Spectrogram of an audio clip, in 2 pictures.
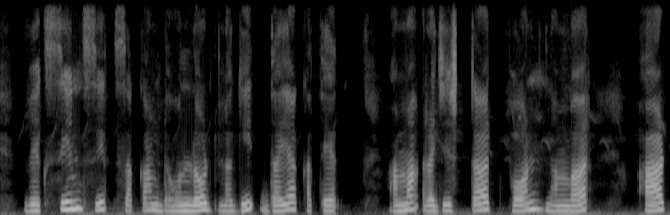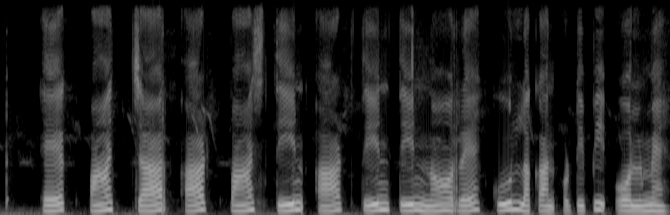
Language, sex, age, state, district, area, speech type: Santali, female, 30-45, Jharkhand, Seraikela Kharsawan, rural, read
